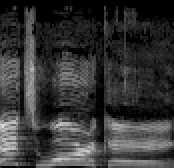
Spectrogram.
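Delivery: very loud, shrill, high-pitched shout. Reading a story, a character shouts as the plane speeds up: shouting. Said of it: "shouted Henry".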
